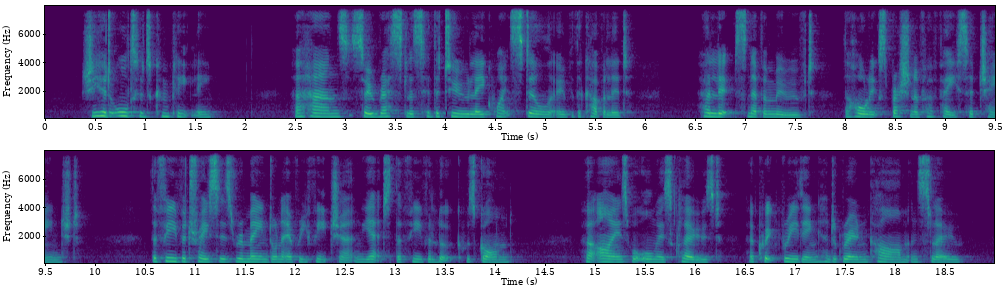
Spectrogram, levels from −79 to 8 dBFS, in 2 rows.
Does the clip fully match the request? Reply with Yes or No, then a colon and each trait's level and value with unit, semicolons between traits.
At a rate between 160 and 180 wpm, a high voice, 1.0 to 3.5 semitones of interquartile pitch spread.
Yes: average, 170 wpm; high, 195 Hz; average, 2.8 semitones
